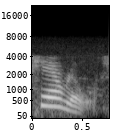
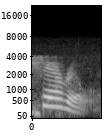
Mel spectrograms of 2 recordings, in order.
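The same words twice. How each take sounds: The two takes are said the same way.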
